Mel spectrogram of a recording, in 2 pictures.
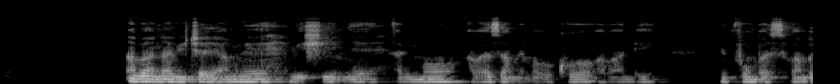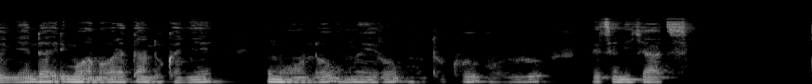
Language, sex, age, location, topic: Kinyarwanda, male, 25-35, Huye, health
